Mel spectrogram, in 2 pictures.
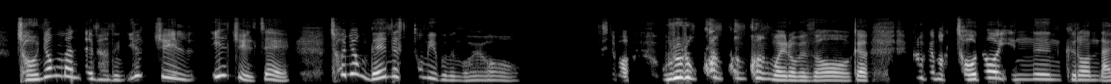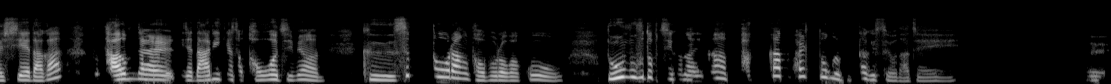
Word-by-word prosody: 저녁만 360 - +3
되면 220 -5 -4 0.2
1 395 +9 -1
주일 270 - -1 0.2
1 400 +3 +4
주일째 200 - -1 0.4
저녁 460 -4 +1
내내 335 +9 +5
스톰이 320 -3 -6
부는 200 -5 -7
거예요. 190 -1 -10 0.8
진짜 - - -18
막 - - +1 0.3
우르르 305 +8 +9
쾅 330 -3 +2
쾅 290 -2 -7
쾅 285 -4 +1
막 210 - +5
이러면서 185 -1 +1
그러니까 190 -2 +1 0.3
그렇게 300 -2 -8
막 235 -3 -3
젖어 295 +6 +6
있는 225 0 -2
그런 210 -1 0
날씨에다가 185 - -1 0.3
또 485 - -22
다음 245 +4 +6
날 225 -4 +1
이제 195 - -7
날이 200 +6 0
계속 215 -2 -15
더워지면 200 -2 -4 0.4
그 205 -3 -3
습도랑 335 - -2
더불어 190 -2 -4
갖고 180 0 -8 0.4
너무 330 +6 +5
후덥지근하니까 245 -5 -8
바깥 390 -1 -3
활동을 350 -7 -6
못 190 - -32
하겠어요, 210 -9 -10
낮에. 160 +1 -21 1.3
예. - - -15
225 Hz, 270 characters per minute, -20 LUFS, 195-300 Hz, 1.3 s, 우르르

